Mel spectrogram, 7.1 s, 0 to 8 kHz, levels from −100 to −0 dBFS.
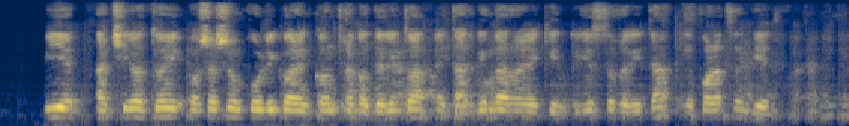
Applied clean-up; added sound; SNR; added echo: neural mask model DeepFilterNet 3.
